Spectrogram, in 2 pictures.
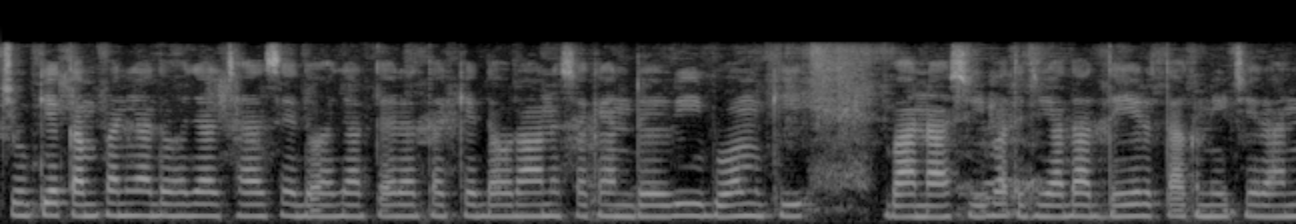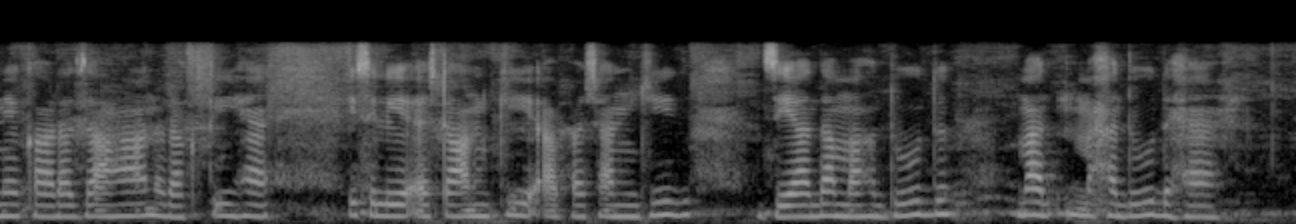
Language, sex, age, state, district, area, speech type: Urdu, female, 18-30, Bihar, Khagaria, rural, read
